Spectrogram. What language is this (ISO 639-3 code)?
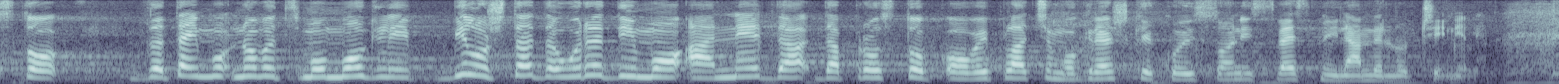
srp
